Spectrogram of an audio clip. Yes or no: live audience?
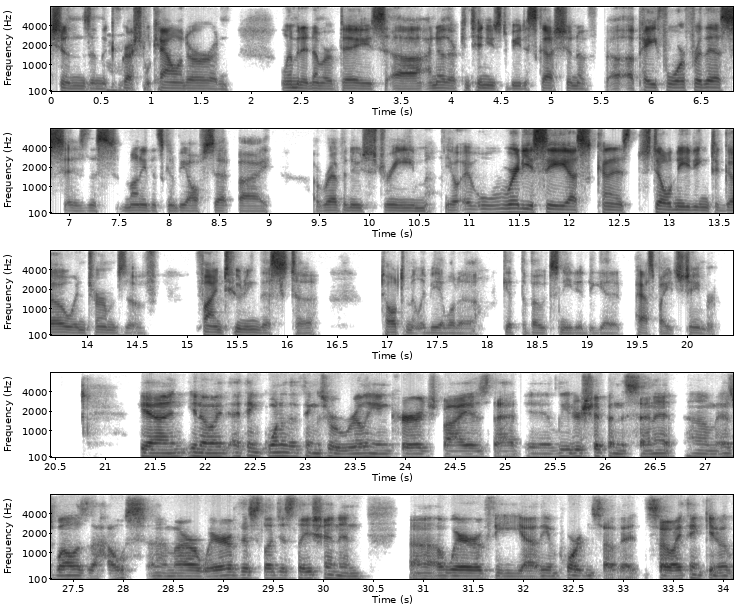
no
